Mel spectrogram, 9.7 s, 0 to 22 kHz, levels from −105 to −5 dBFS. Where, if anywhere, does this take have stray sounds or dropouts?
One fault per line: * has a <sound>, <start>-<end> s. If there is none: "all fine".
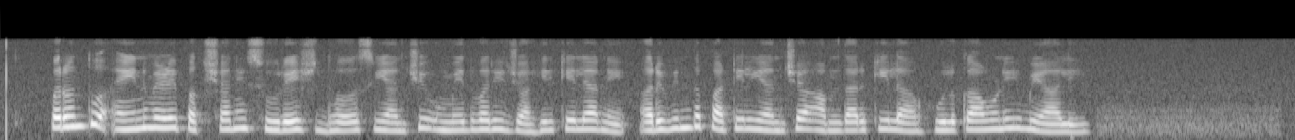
all fine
